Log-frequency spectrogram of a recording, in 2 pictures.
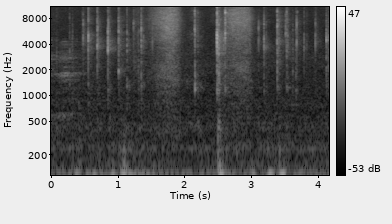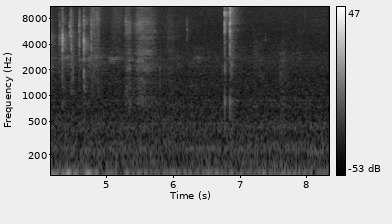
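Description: Computer keyboard typing: quick, irregular keystrokes for about five seconds, then only a few, with one louder click near the end. A steady low hum runs underneath.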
